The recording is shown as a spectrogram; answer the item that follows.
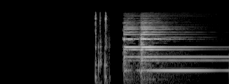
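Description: A quick double click, then a bright bell ding that rings on and slowly fades: the click-and-bell sound effect of a subscribe-button animation.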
